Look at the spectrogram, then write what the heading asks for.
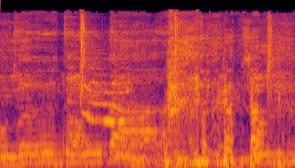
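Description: A cat meows repeatedly, its drawn-out, wavering cries running almost continuously for a few seconds, loud and insistent with a slightly whiny pitch.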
